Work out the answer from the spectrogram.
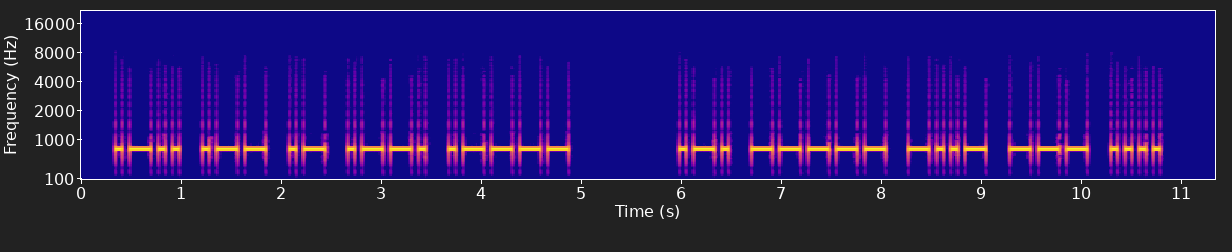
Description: Morse code, heard as a keyed tone, about 17 wpm, 800 Hz. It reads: LWAP1 R0XOH
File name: CW / DET / 1 9 1500C S C 16wpm 2909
